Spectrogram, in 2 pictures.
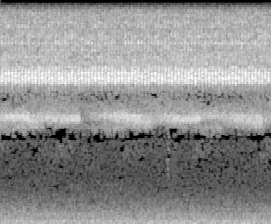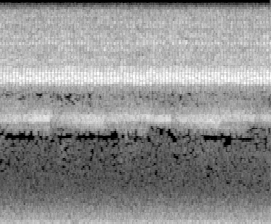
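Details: Crickets calling through a calm, starry night: a dense, very high buzzing trill of fast, regular pulses carries on unbroken, with a faint low wind hush beneath.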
